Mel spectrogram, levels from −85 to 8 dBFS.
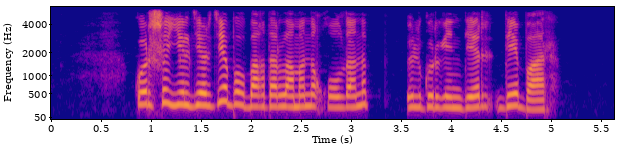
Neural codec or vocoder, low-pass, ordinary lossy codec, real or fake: none; 5.4 kHz; none; real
